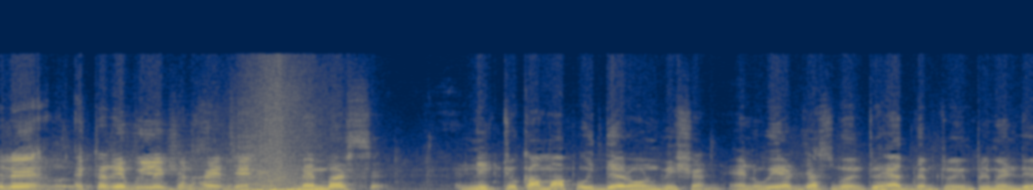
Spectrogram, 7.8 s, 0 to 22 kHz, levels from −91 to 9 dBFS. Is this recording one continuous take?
no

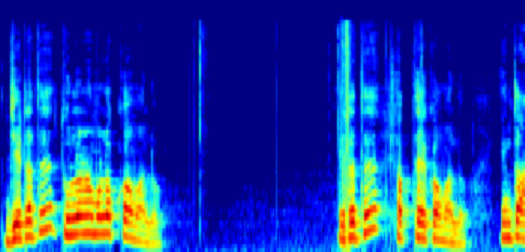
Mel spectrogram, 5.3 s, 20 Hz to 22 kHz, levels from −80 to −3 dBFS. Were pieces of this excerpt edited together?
no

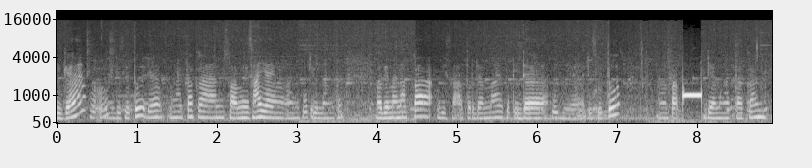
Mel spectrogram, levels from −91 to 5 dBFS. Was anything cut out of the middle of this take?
no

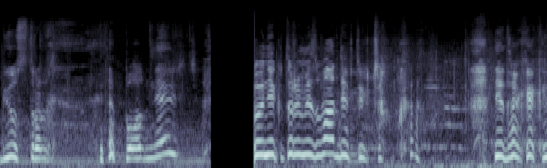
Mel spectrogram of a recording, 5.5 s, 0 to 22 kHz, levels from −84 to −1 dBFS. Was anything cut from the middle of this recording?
yes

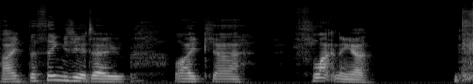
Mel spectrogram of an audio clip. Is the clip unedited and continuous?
yes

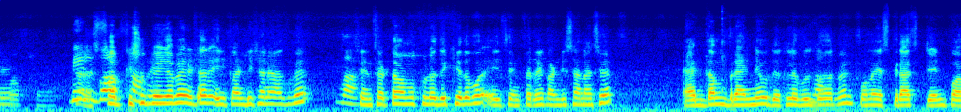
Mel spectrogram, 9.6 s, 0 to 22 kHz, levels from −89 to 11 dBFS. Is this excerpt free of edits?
yes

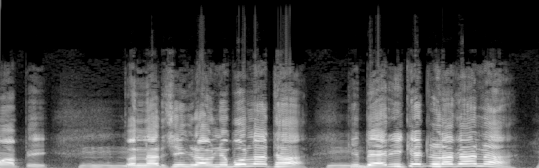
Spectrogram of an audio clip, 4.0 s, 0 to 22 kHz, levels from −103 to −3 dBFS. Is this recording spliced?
no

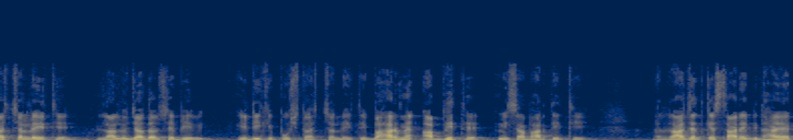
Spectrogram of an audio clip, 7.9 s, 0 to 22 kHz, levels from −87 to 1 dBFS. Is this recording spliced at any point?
no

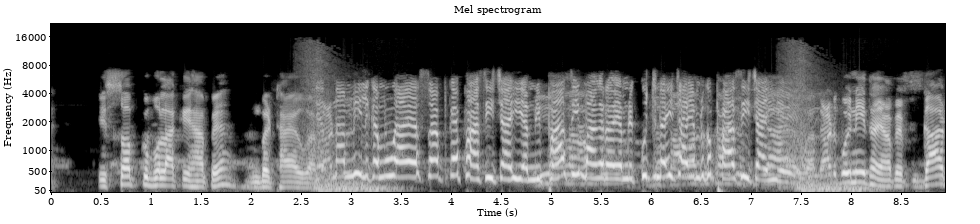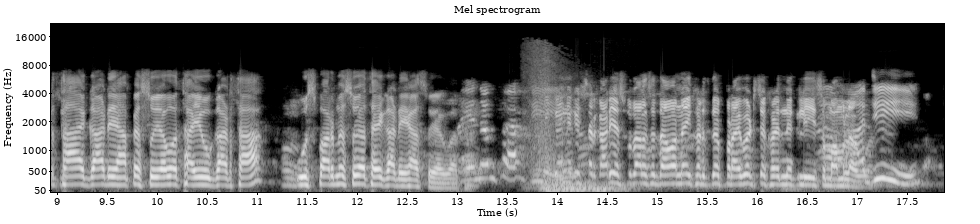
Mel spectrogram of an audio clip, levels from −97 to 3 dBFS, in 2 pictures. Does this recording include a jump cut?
yes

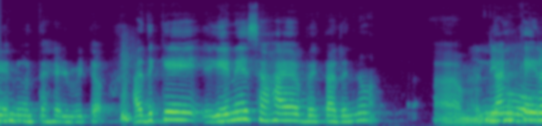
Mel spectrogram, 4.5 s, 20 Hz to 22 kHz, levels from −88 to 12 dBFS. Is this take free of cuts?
no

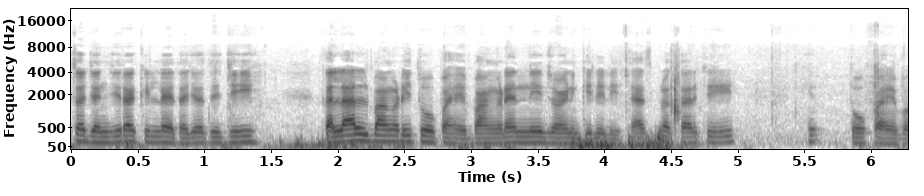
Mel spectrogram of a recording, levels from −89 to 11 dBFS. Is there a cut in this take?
no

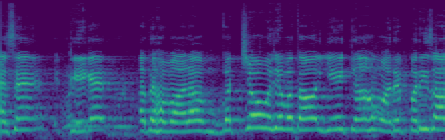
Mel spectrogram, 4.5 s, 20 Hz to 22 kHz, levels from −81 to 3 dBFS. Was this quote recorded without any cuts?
no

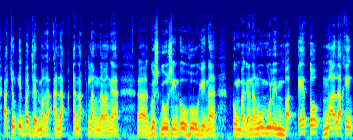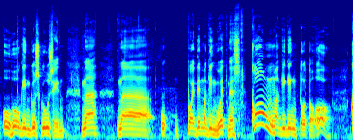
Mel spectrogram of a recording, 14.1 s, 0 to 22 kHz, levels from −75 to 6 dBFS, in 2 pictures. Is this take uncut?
yes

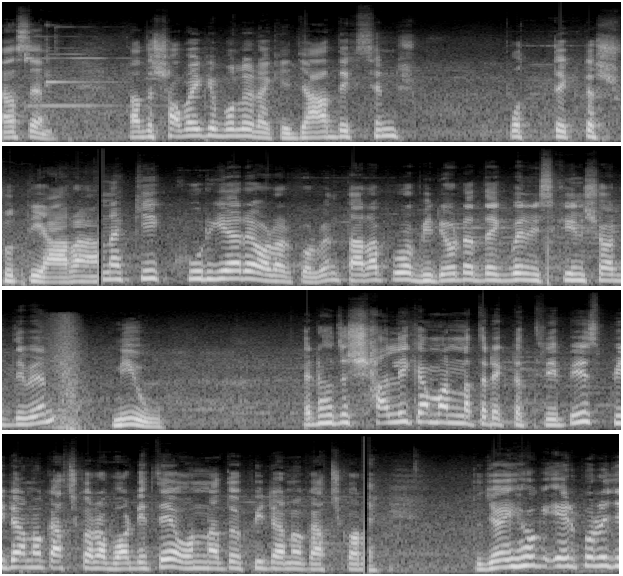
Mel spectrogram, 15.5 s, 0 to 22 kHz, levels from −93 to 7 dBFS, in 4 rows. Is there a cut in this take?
yes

